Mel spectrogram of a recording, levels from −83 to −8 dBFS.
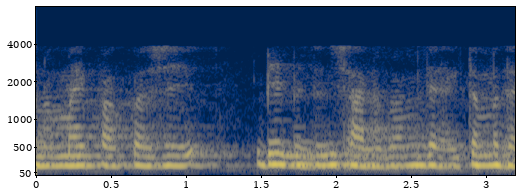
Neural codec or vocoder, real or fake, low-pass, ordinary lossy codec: none; real; 7.2 kHz; AAC, 16 kbps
